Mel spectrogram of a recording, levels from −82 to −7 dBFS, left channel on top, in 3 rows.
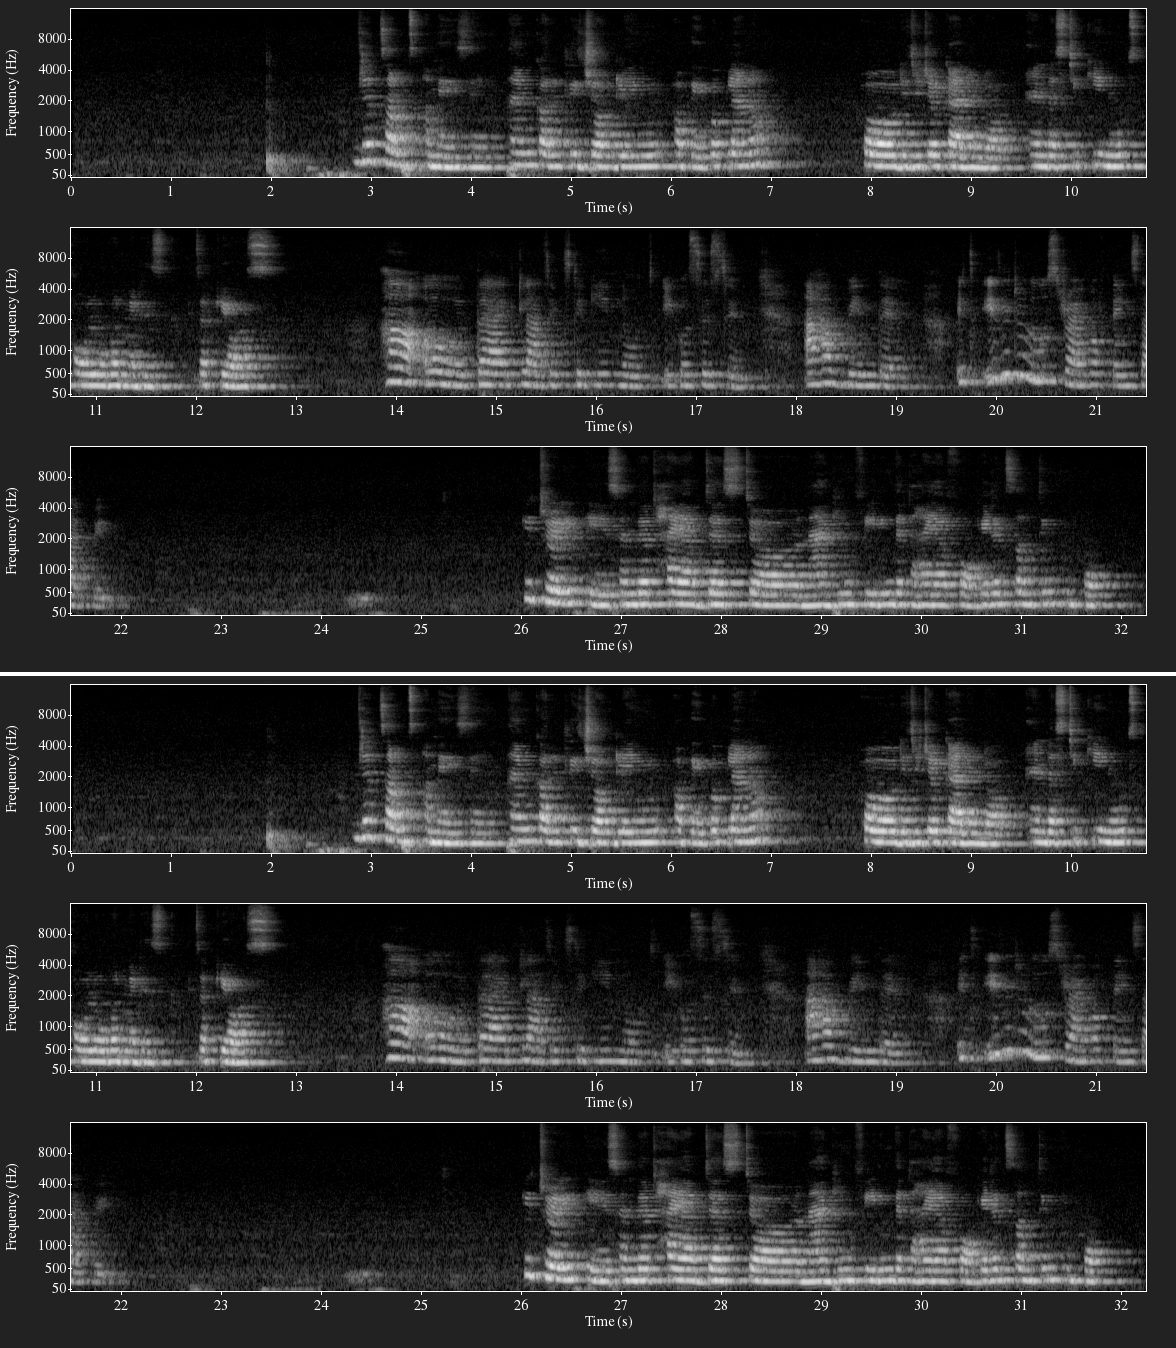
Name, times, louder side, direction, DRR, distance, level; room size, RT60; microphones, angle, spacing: voice 1, 1.9-2.3 13.6-21.9 24.2-24.5, left 1 dB, 80° left, 0 dB, 0.5 m, -34 dB
voice 2, 2.8-7.0 7.9-11.6 12.0-12.5 26.0-31.7, right 1 dB, 10° right, -3 dB, 0.4 m, -24 dB
2.7 x 2.4 x 2.3 m, 0.95 s
head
